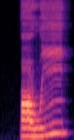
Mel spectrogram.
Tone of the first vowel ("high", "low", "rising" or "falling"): low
